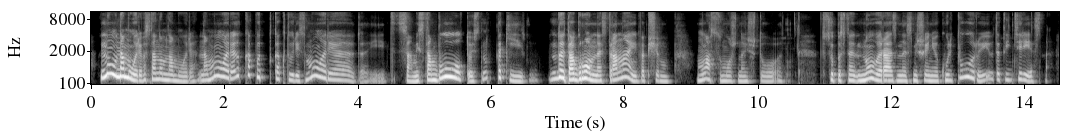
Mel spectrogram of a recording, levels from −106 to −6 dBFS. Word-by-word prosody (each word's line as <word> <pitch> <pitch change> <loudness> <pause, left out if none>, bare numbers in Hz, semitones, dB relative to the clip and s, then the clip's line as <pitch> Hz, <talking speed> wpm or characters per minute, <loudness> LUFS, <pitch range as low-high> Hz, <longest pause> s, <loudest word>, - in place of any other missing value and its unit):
Ну, 410 +6 +8
на 355 0 +9
море 225 -11 +5
в - - -7
основном, 245 +2 -2
на 210 - 0
море, 180 -3 -5
на 210 0 -5
море, 325 +3 0
как 400 +2 -9
вот 320 -2 -7
как 260 -3 -8
турист 210 -2 -6
море, 235 - -3
да, 160 - -17
и 170 - -18 0.2
сам, 180 -2 -5
и - - +2
Стамбул 270 - +5
то - - -5
есть 180 +5 -10
ну 265 - -8
такие, 200 - -4 0.3
ну 260 +6 +2
это 240 -6 +7
огромная 235 -5 +5
страна 230 - -1
и 190 - -2
вообще 195 +2 -9
м 180 -2 -8 0.4
массу 220 -2 -5
можно 185 -1 -7
и 180 - -6
что 180 0 -11 0.6
всё 225 - -6
поста 210 -1 -4
новое 215 +3 +2
разное 195 -1 0
смешение 195 0 -5
культур, 240 - -4
и 190 +2 -6
вот 245 -2 -14
это 230 0 -8
интересно. 200 -5 -7
215 Hz, 180 wpm, -22 LUFS, 190-270 Hz, 0.6 s, на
